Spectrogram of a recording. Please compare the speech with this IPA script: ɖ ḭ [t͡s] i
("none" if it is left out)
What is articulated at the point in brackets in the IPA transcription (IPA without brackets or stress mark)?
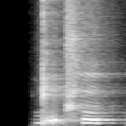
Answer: t͡sʰ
